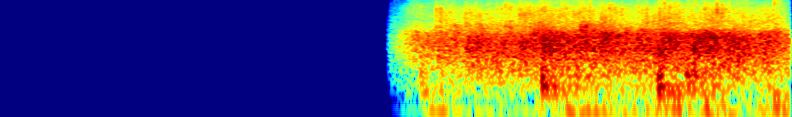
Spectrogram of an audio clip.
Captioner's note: applause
